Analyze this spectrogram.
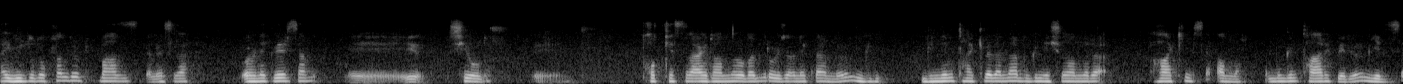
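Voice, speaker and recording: A man's somewhat breathy, dark and mellow voice sits at a fairly high pitch, delivered in a monotone, flat way with long, frequent pauses. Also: moderate pace. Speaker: podcast co-host. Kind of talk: casual chat.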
